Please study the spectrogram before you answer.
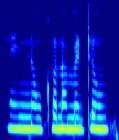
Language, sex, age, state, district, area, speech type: Santali, female, 18-30, Jharkhand, Seraikela Kharsawan, rural, spontaneous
